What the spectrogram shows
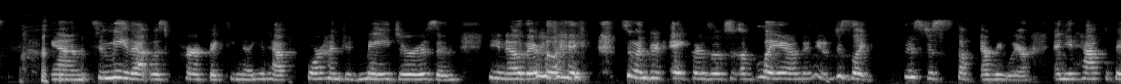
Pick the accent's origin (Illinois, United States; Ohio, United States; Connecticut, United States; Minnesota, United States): Connecticut, United States; New Haven; also born or lived in University of Maryland; New Haven, Connecticut, down the street. Or Westville, next door to West Rock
